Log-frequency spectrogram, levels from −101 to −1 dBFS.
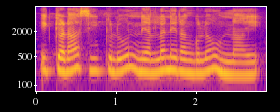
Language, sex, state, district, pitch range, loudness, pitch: Telugu, female, Telangana, Mahabubabad, 205-240 Hz, -16 LUFS, 230 Hz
